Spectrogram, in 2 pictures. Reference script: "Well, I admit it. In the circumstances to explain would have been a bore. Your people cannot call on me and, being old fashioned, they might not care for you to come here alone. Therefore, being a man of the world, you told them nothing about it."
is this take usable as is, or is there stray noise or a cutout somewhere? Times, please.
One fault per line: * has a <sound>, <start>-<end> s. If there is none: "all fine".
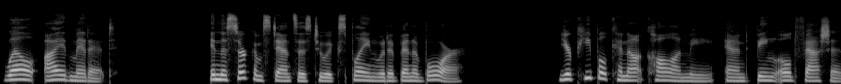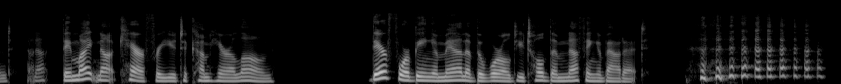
* has a laugh, 8.7-8.9 s
* has a laugh, 15.3-16.7 s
